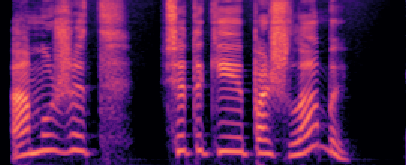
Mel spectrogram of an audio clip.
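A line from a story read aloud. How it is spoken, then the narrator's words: Hesitant suggestion. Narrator (Russian): неуверенно предложил Илья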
